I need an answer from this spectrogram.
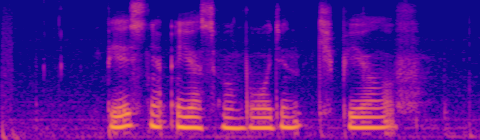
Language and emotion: Russian, sad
